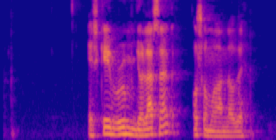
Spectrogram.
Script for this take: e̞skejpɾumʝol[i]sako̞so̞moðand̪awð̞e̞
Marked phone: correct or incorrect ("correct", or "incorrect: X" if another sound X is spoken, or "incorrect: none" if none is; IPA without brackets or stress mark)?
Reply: incorrect: a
